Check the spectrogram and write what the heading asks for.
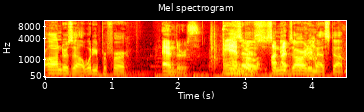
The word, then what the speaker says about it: AnderZEL: it andelle or Andel what do you prefer Anders Anders so's already messed up well I was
